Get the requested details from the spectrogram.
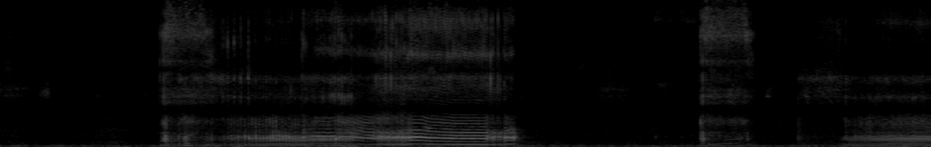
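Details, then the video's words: Kou, Gen and Shun, three pugs sleeping together, snore softly: a drawn-out rattling, growly snore with rising whistled overtones, a quiet pause, then another shorter snort and breathing. "A Night with Sleeping Pugs - Gentle Snoring & Breathing"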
